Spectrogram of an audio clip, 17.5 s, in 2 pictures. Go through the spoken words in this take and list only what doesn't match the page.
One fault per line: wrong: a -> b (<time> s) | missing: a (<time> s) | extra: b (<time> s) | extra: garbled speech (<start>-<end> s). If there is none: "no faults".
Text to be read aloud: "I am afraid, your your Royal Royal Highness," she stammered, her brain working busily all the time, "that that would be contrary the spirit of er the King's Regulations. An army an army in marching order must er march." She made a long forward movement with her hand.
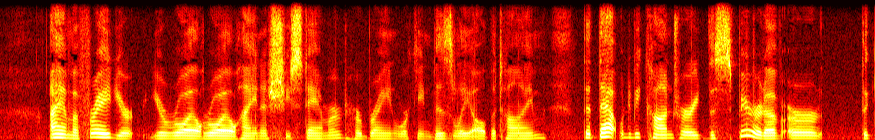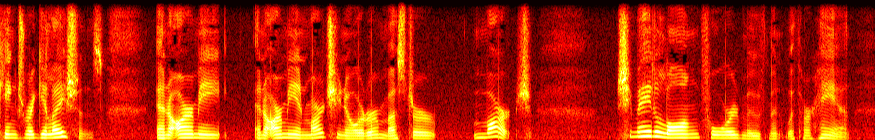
no faults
